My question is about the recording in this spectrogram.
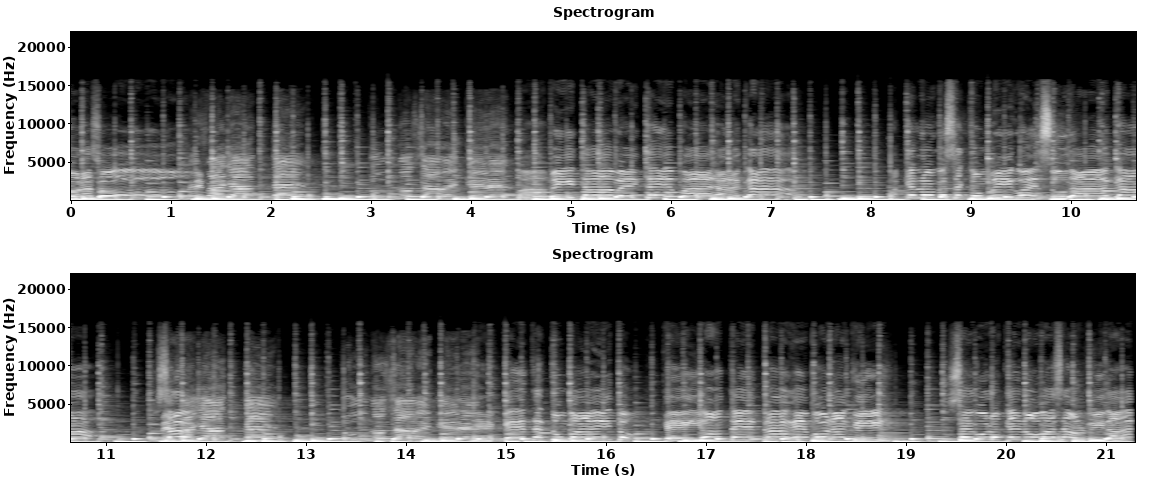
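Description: Salsa orchestra playing live: a bass line in a steady repeating rhythm under piano, Latin percussion and horns.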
